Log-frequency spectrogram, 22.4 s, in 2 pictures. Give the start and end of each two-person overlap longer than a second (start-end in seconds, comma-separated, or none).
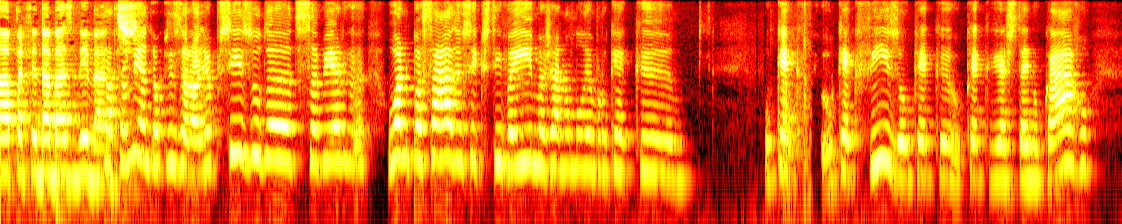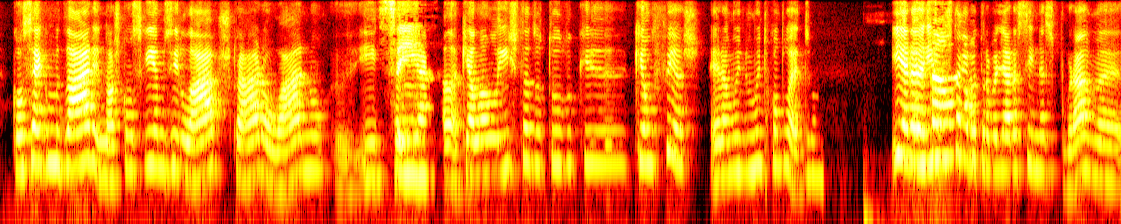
none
